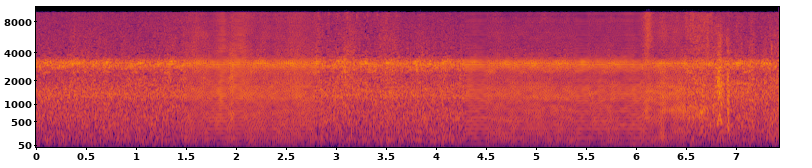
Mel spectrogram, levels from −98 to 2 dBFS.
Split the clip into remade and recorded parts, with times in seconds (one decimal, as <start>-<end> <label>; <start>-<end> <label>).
0.0-1.5 recorded; 1.5-2.8 remade; 2.8-4.3 recorded; 4.3-6.5 remade; 6.5-7.4 recorded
